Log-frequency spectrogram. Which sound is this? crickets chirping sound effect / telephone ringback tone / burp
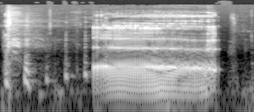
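burp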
